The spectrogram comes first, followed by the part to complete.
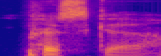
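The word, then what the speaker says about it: Prisca: At the hotel they are staying in, Guy and Prisa, is that how you say her name? I would say Priska? Priska, okay.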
